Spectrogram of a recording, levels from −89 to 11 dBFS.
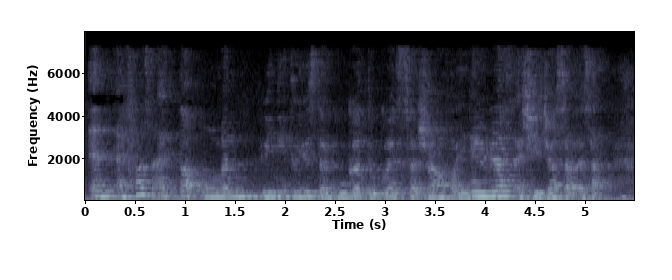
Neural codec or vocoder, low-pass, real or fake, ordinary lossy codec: none; 7.2 kHz; real; MP3, 48 kbps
